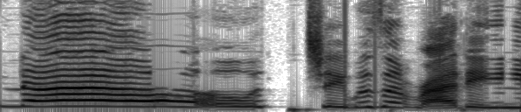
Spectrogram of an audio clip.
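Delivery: anguished no. Real, not acted. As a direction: wail it as if losing a friend. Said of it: "I was like".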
